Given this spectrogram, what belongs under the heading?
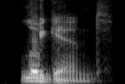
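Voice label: "ligand", American English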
